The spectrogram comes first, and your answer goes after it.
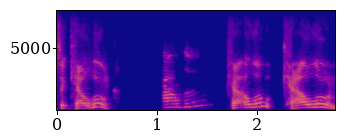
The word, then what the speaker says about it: Kowloon: I pronounce it Kowloon.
